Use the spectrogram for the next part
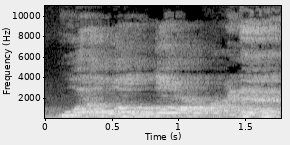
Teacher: Wa do na ya wa do na ain di sini. Di halq, di tenggorok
